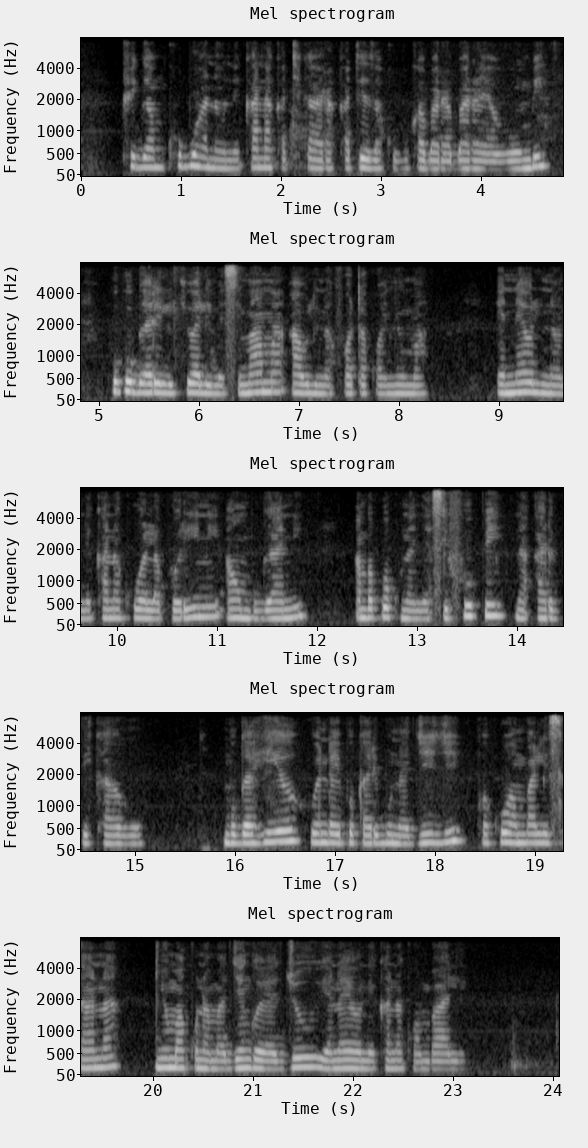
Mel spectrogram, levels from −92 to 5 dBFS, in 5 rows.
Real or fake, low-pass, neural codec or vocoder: real; 7.2 kHz; none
